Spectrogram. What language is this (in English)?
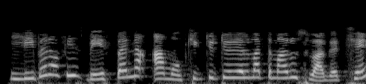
Gujarati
